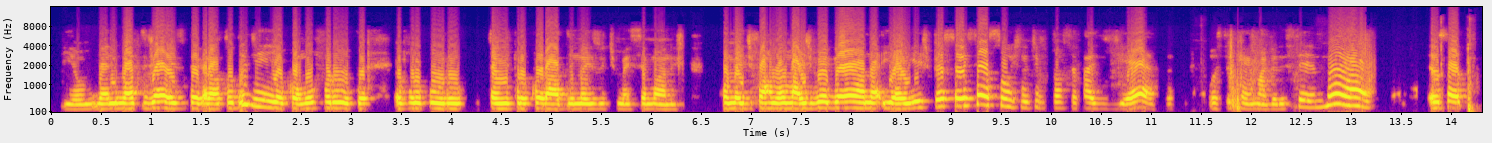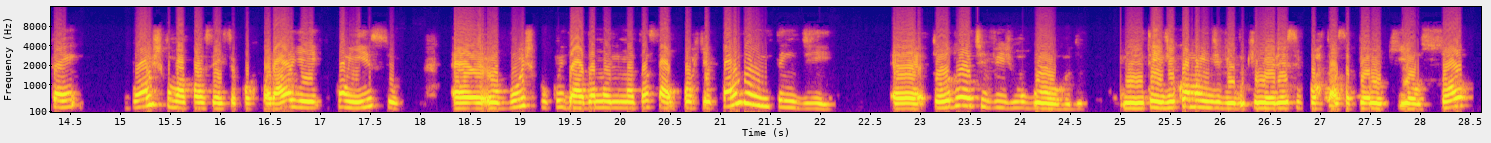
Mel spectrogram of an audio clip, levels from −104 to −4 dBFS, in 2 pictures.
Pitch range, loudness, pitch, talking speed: 180-230 Hz, -7 LUFS, 195 Hz, 160 wpm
